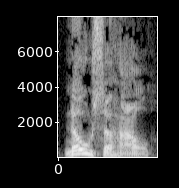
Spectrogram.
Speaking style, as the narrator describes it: shouted Big Daniel

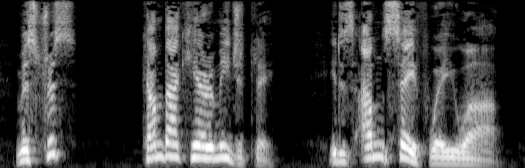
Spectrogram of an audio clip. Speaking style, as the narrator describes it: I called sharply

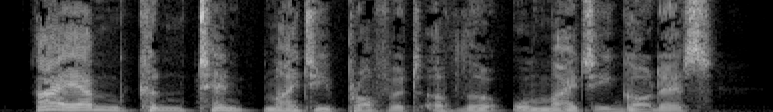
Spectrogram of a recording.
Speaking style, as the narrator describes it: Mintaka whispered

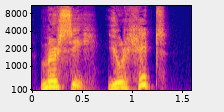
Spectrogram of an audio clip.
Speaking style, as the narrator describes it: she exclaimed fearfully

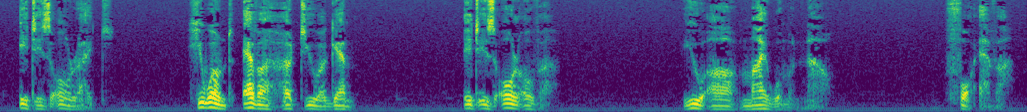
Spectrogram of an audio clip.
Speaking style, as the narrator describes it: whispered softly

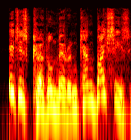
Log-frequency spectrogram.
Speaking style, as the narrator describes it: shouted

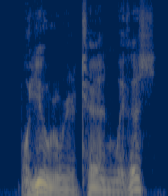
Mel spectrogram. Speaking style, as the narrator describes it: Gil asked anxiously

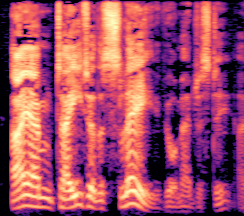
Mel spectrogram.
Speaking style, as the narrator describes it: I replied

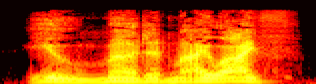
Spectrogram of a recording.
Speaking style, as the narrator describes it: Dorian snarled

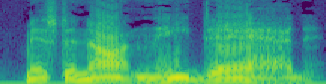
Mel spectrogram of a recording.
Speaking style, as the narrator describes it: the man in black intoned sardonically

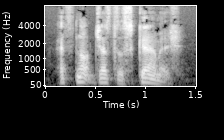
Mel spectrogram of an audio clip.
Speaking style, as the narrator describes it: muttered Gareth

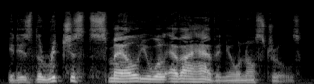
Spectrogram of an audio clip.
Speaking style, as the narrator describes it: Sir Francis spoke loudly enough for the men on the deck below to hear him

